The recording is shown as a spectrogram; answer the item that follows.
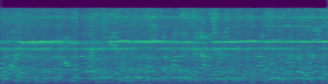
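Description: A man speaking among a crowd of voices close to the microphone, over a steady high-pitched whine.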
